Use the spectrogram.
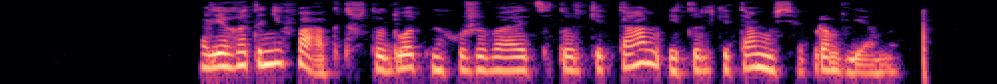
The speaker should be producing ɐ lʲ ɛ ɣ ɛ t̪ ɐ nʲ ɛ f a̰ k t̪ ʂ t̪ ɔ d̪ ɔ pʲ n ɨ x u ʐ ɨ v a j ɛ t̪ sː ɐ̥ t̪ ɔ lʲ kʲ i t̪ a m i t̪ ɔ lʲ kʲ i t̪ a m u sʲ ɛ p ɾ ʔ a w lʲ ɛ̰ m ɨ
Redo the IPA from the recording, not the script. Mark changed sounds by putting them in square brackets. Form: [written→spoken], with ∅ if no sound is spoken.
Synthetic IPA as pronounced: ɐ lʲ ɛ ɣ ɛ t̪ ɐ nʲ ɛ f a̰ k t̪ ʂ t̪ ɔ d̪ ɔ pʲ n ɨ x u ʐ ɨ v a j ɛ t̪ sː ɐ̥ t̪ ɔ lʲ kʲ i t̪ a m i t̪ ɔ lʲ kʲ i t̪ a m u sʲ ɛ p ɾ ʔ a [w→b] lʲ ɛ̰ m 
